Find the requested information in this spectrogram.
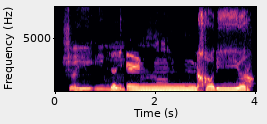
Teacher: The ghunna is gonna be so solid for 2 count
